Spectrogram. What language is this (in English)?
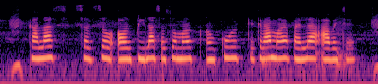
Maithili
